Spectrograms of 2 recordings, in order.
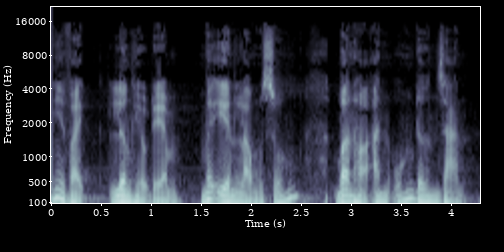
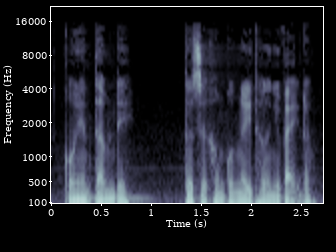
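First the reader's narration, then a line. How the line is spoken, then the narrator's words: Sighing. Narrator (Vietnamese): Lô Tiểu Bắc thở dài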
